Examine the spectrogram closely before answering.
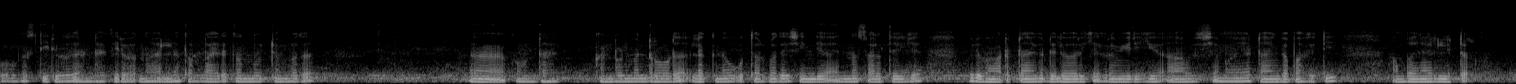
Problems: constant background noise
